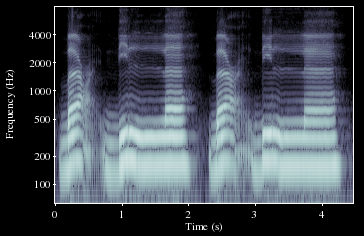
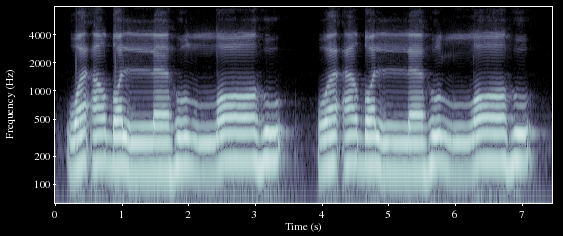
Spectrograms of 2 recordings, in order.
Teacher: Sebagaimana contoh pada kata mim ba'dillah, mim ba'di, huruf dal berharokat kasroh, maka lafdzul jalalah atau huruf lamnya dibaca tipis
